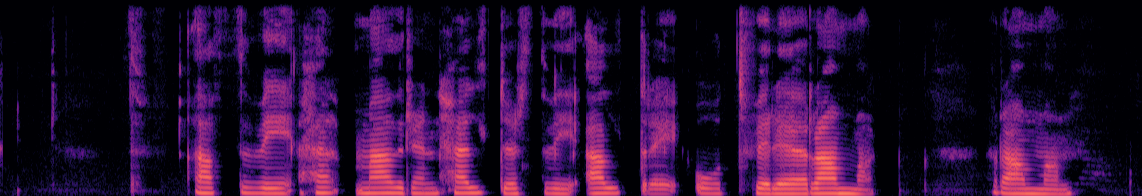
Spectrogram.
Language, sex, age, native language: Icelandic, female, 14, Icelandic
